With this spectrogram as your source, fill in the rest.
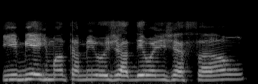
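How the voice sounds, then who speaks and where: A woman's voice: mid-range voice, little pitch movement, a little fast, a bit bright. Worried, rambling woman on a video call. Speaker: group participant. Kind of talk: casual chat on a video call. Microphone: video call, audio only.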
